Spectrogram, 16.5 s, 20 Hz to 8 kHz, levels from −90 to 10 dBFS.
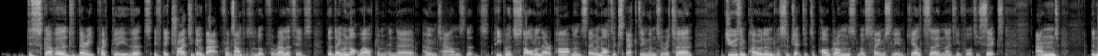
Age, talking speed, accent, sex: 40-59, 190 wpm, British, male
